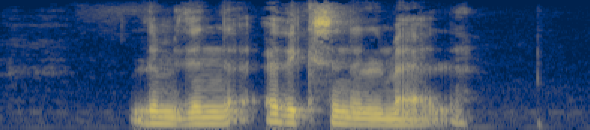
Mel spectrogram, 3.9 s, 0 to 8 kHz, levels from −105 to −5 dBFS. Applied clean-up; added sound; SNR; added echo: none; none; none; none.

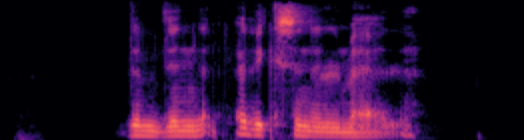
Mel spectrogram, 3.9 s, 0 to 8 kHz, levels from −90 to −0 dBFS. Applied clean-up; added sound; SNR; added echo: neural mask model DeepFilterNet 3.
